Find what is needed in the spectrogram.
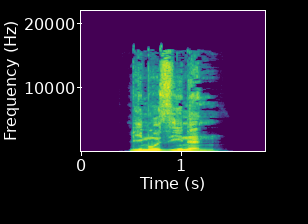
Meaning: plural of Limousine
- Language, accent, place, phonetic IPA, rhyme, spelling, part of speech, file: German, Germany, Berlin, [limuˈziːnən], -iːnən, Limousinen, noun, De-Limousinen.ogg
